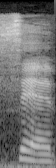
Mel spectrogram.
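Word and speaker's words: sieve: says the saying is leaking like a Civ pronounced Civ SIV which is a mes strainer used for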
